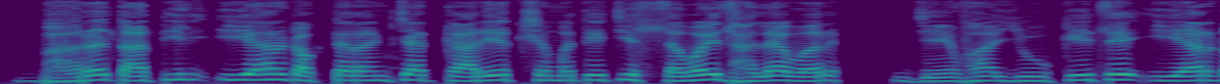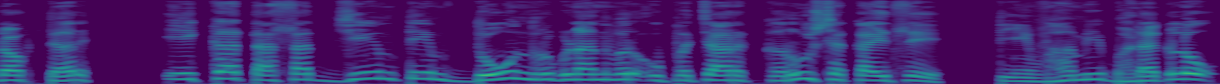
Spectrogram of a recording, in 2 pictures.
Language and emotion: Marathi, disgusted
